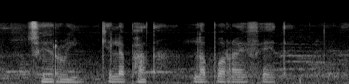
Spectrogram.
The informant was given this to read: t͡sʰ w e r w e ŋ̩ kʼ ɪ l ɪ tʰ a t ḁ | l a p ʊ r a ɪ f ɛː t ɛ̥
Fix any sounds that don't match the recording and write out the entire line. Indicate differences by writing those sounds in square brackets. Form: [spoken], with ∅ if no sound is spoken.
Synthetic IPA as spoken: t͡sʰ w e r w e ŋ̩ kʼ ɪ l ɪ [pʰ] a t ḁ | l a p ʊ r a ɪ f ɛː t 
